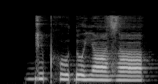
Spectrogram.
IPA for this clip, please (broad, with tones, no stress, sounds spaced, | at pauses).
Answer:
ɡ i˦ pʰ u˨ ɗ ʊ˨ j ã˨ z ã˨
